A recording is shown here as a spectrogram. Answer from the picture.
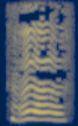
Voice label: female sci fear

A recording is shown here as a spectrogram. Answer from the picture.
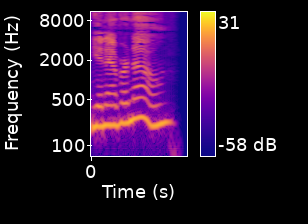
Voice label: you never know, scientist female

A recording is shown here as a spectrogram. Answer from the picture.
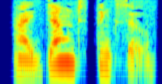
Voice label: i dont think so, female

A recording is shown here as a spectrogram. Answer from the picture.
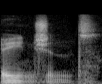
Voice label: "ancient", word

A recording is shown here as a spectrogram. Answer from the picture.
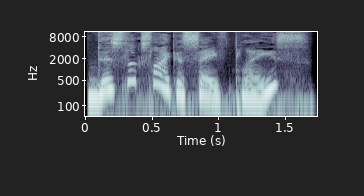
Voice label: rant, scientist female

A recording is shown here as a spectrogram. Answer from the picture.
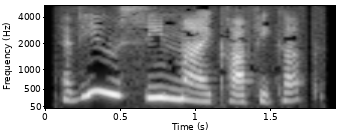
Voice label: seen cup, female sci

